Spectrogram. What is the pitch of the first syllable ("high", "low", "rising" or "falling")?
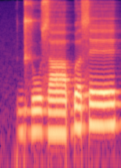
low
